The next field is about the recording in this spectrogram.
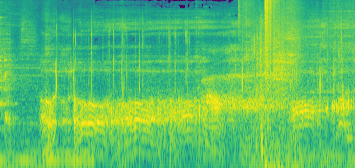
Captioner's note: mummy groaning; bones cracking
